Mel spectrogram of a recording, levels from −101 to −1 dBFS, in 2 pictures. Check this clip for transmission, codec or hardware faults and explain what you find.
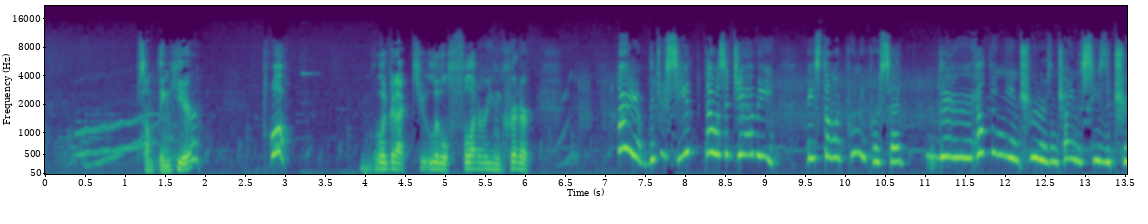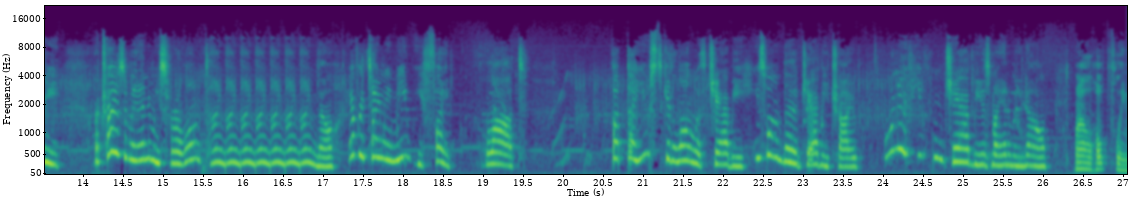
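There's one clear fault, a system hang loop from 15.79 to 16.90 s. The system stalled while the hardware kept replaying its ring buffer, so a roughly 186 ms slice, which fits an 8192-sample buffer, repeats six times at about 5.4 Hz: a choppy, machine-gun stutter.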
